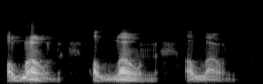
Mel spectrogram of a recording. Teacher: the word alone has two syllables and you say the second one a little harder so you barely say the first one that's unstressed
